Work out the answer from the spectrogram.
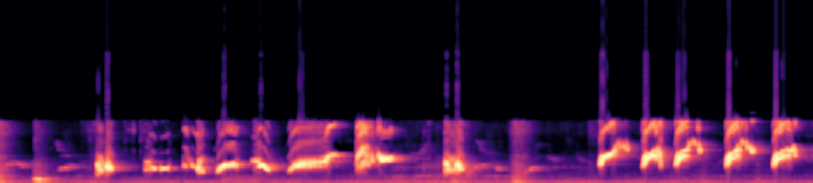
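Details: Black-breasted Oriental magpie-robin, training track for caged birds: dense varied singing of whistles and harsh rattles, then a steady series of sharp rising notes repeated about twice a second.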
